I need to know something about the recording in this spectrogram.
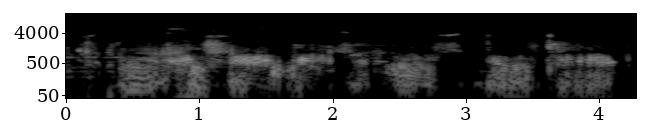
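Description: A person's voice making a run of short, rough growling and gobbling noises, a monster-style imitation of greedy eating, broken by brief pauses.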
